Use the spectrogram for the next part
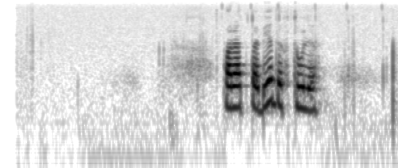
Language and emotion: Russian, neutral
